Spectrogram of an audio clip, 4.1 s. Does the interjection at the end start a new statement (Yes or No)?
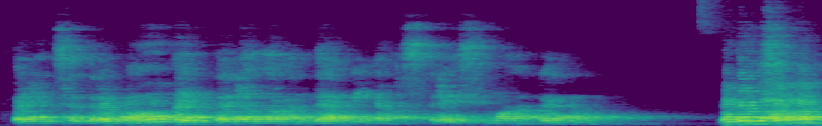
Yes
